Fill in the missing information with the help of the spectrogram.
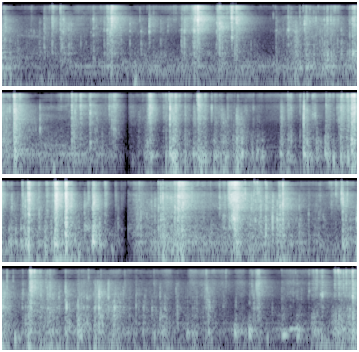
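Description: Crinkling and crackling of a peel-and-stick PVC marble sheet as its adhesive backing is peeled away and the sheet is pressed and smoothed down by hand: a run of irregular rustles, clicks and small snaps.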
